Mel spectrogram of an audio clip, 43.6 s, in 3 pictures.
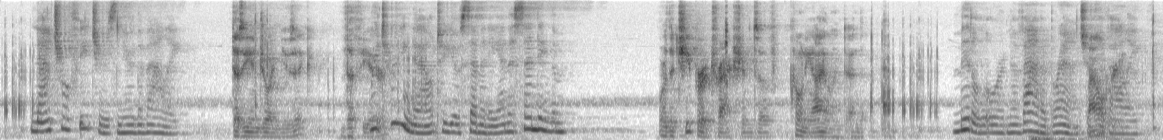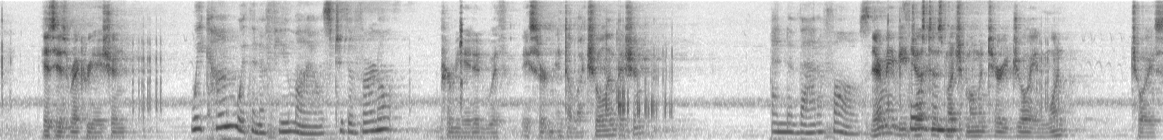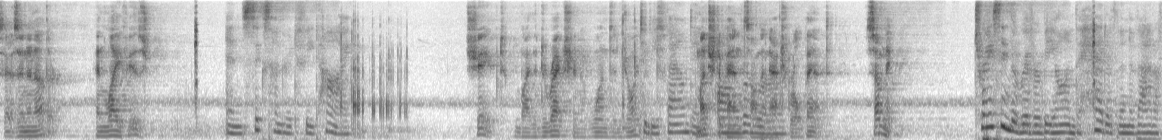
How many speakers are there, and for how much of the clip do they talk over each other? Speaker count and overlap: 2, about 9%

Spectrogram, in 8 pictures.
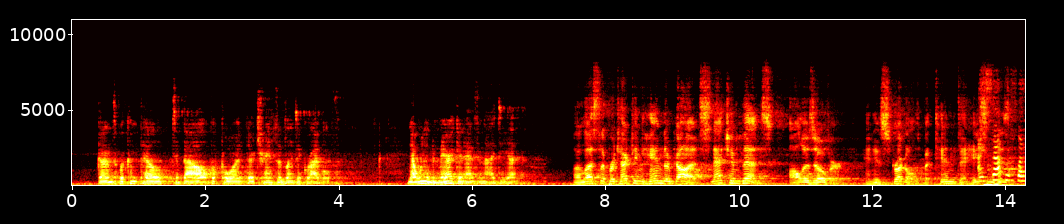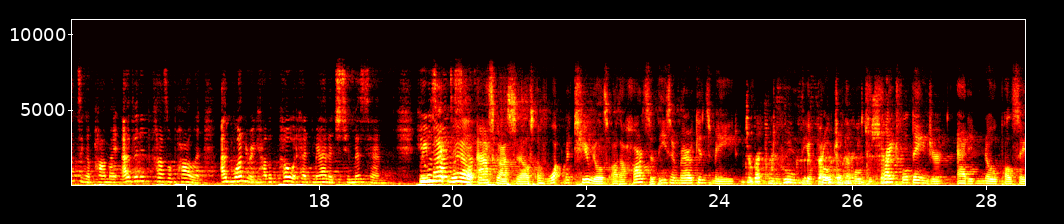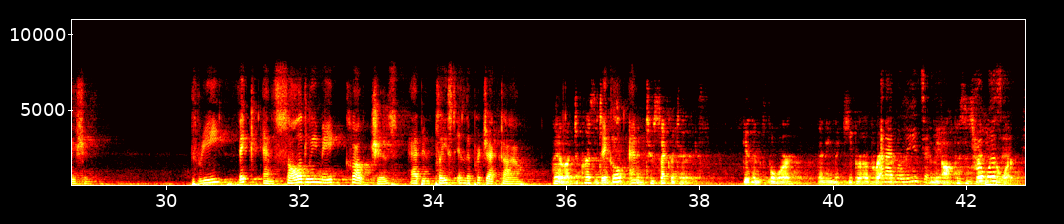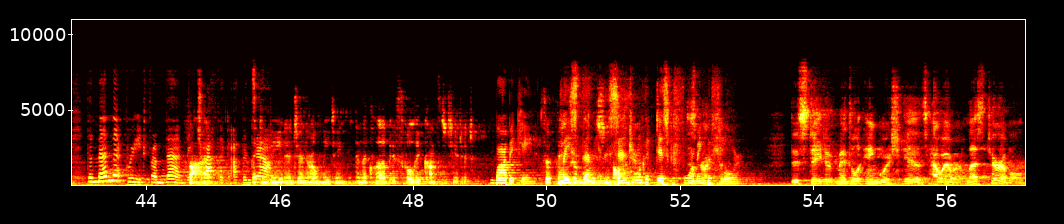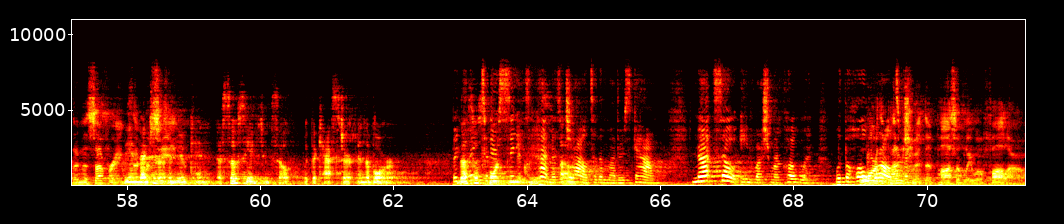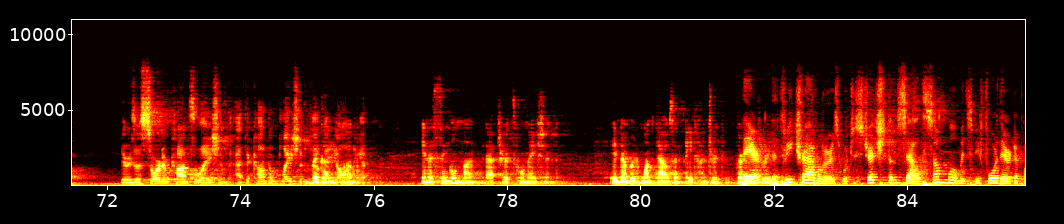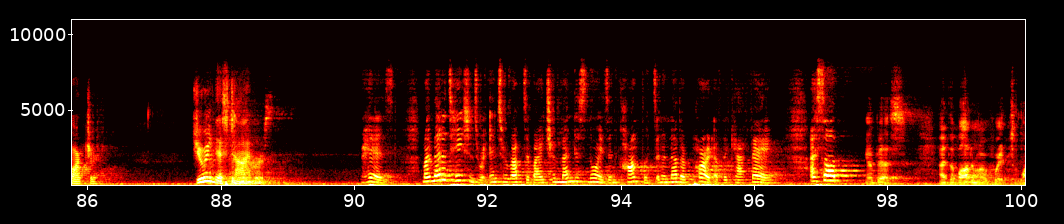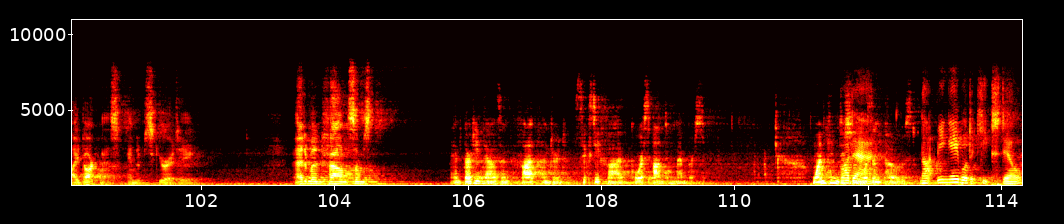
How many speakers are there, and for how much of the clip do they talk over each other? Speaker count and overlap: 4, about 18%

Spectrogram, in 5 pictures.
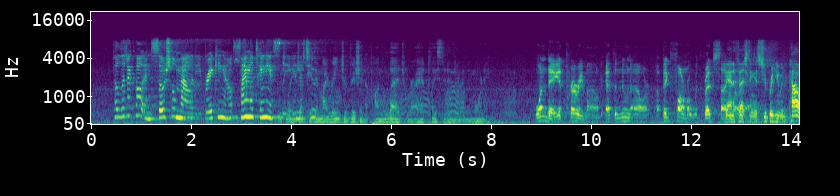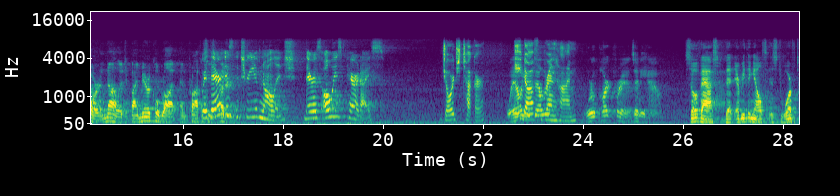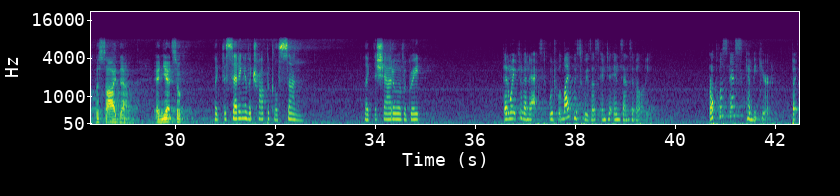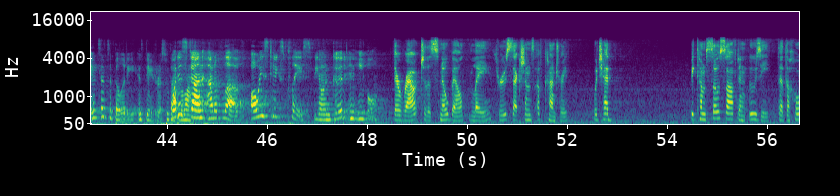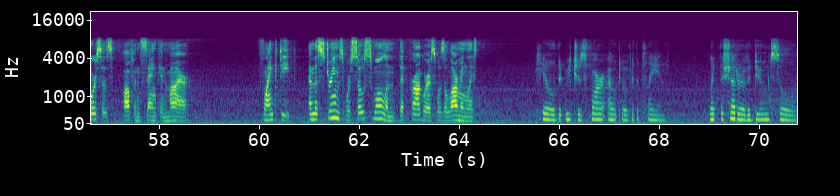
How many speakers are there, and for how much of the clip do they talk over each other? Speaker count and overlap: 10, about 7%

